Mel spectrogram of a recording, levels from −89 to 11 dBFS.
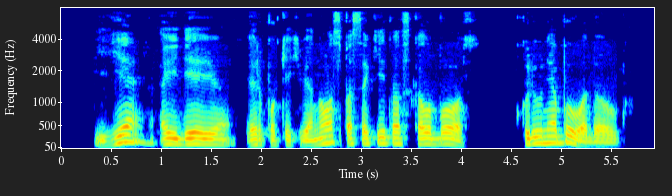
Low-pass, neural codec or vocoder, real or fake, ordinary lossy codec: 7.2 kHz; none; real; MP3, 64 kbps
